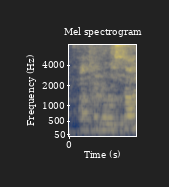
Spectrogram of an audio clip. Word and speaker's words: اکلوتا: اس کے بعد ہے اکلوتا۔ اکلوتا نہیں ہوتا، اکلوتا ہوتا ہے۔ اگلا جو لفظ ہے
